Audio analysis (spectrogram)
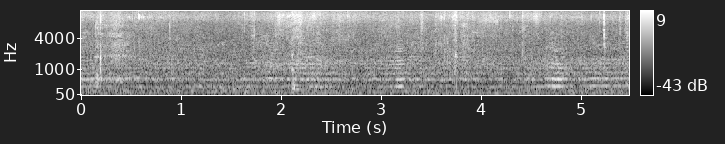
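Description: Steady, dense buzzing of many honeybees at a hive, a continuous drone with a few louder passes close by, no voices.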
